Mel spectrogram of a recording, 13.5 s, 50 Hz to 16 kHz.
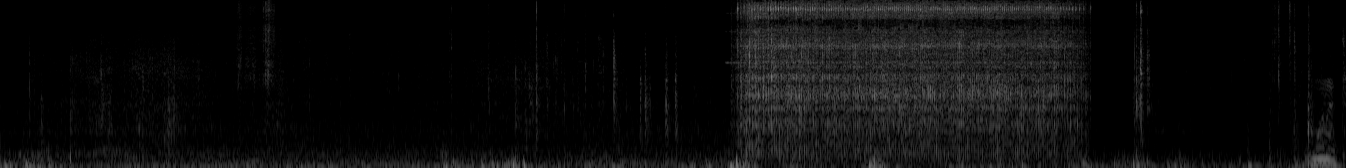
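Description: Ratchet tightening the starter motor bolts on a 2004 Saturn Vue, scattered metallic clicks and clanks with a sustained loud whirring burst of rapid ratcheting midway, close up.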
